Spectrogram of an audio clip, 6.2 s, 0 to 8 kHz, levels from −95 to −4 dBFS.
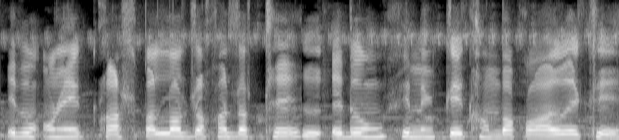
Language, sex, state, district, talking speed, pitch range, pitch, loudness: Bengali, female, West Bengal, Jhargram, 125 wpm, 210-230 Hz, 220 Hz, -16 LUFS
